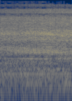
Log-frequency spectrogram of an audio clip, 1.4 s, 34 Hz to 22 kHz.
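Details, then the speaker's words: Toyota Mark II 1JZ-GE with distributor, under 20 km after a poor rebuild, idling with a fast hard clatter and heavy misfire; noise traced to the water pump. "Шум был установлен в помпе."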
